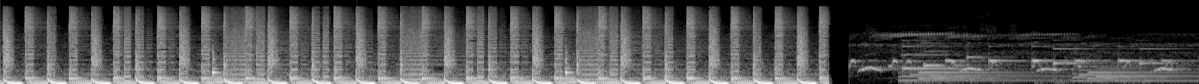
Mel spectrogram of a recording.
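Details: Pounding techno beat that cuts to a quieter synth melody with chirpy electronic blips, and no animal voice.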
